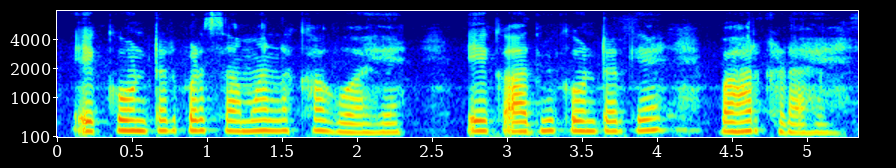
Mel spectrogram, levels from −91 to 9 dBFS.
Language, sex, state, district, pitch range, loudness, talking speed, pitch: Hindi, female, Uttar Pradesh, Saharanpur, 220-240 Hz, -20 LUFS, 155 wpm, 235 Hz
